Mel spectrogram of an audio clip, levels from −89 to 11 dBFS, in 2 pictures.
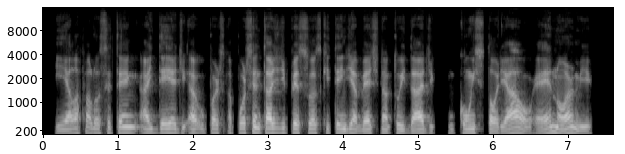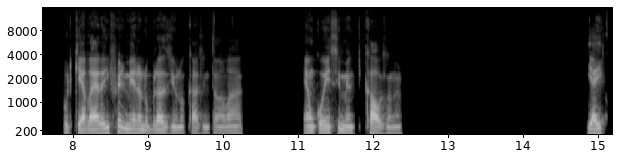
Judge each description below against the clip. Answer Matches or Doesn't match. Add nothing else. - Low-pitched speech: Matches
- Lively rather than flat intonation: Doesn't match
